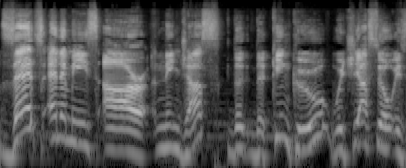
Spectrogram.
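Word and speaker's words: Kinkou: Kinku, by the way, not Kinko, as I always pronounce it. It's Kinku.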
